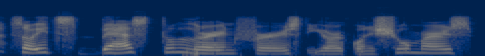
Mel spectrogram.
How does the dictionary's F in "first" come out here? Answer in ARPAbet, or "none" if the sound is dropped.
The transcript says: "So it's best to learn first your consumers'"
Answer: F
